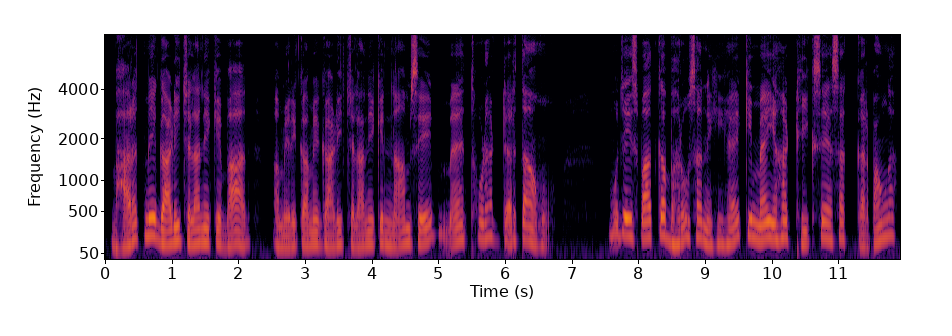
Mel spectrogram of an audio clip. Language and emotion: Hindi, fearful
